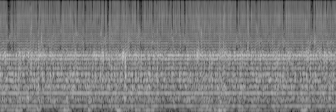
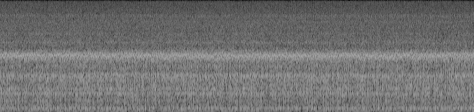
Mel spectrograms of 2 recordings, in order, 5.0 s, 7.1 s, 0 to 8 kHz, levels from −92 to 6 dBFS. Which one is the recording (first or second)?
second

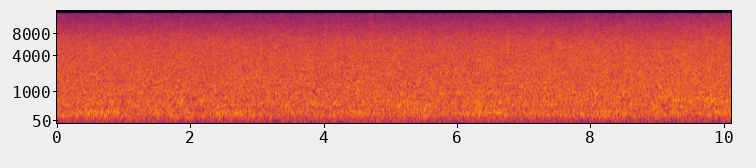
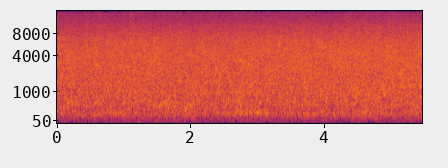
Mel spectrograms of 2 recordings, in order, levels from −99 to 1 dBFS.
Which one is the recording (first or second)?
second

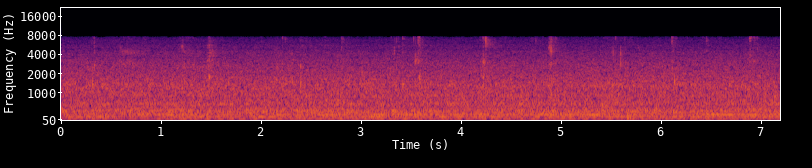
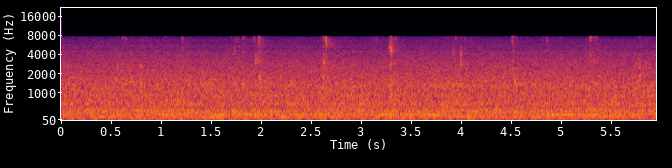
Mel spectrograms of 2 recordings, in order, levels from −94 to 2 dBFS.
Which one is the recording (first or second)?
second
